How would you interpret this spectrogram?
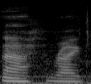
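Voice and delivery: ordinary talk, nothing marked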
